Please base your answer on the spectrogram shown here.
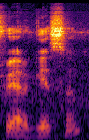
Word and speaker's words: vergessen: তারপর ফেয়ার গেসেন, ফেয়ার গেসেন অর্থ ভুলে যাওয়া, এটাকে তিন ভাগে ভাগ করে আমরা পড়ব।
